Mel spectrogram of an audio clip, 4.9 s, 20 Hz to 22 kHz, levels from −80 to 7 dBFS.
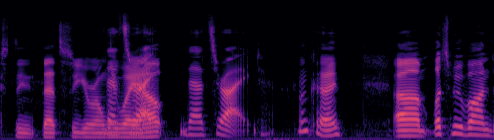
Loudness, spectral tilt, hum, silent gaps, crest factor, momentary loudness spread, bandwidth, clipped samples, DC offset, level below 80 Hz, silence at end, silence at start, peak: -30 LUFS; -4 dB/octave; none; none; 22 dB; 13 LU; 16 kHz; under 0.1%; under 0.1%; -64 dBFS; 0 s; 0 s; -10 dBFS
